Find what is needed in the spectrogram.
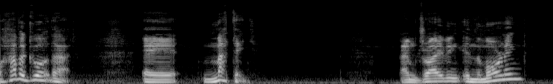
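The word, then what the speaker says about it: madainn: Most people say matin, but it's matting. Bit like that Spanish N in words like mañana.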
